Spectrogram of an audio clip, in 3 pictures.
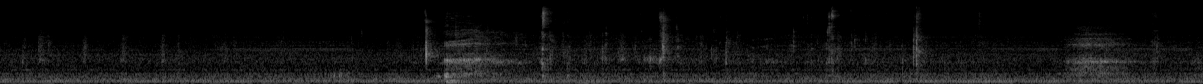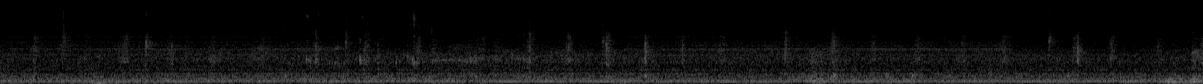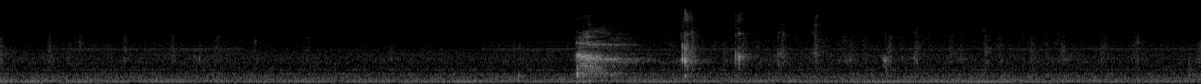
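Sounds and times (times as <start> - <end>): person chewing: 0.0 - 28.1, 29.8 - 36.0
steady low hum: 0.0 - 36.0
person breathing: 10.6 - 11.6, 29.8 - 30.6.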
